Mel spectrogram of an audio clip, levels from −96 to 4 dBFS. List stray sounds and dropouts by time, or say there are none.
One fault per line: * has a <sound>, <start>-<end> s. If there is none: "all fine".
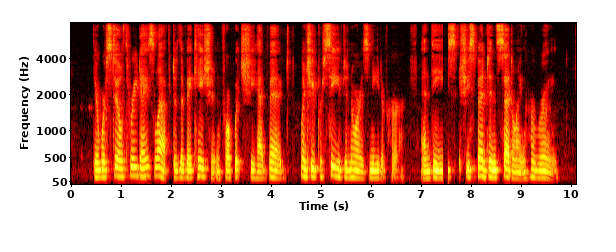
* has a dropout, 7.4-7.5 s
